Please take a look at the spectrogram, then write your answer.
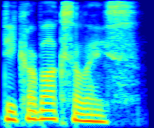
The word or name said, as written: decarboxylase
